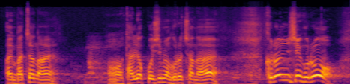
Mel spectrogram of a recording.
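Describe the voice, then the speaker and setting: A man giving a casual Buddhist dharma talk, joking and asking the audience questions as he explains customs. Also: high-pitched. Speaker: Buddhist monk lecturer. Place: temple hall with listeners.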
